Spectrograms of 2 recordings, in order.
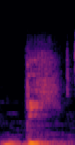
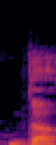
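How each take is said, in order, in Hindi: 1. यह शब्द लंबी ee आवाज़ से खत्म होता है। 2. यह शब्द छोटी uh आवाज़ से खत्म होता है। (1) "अगर द से बाद का जो वर्ड है उसकी शुरुआत इंग्लिश के किसी वोवल से हो रही है ... तो फिर हम इसका उच्चारण जो है वो करते हैं डी" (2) "अगर इसकी शुरुआत कॉन्सोनेंट से हो तो फिर इसका जो उच्चारण होगा वो क्या होगा? द होगा"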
